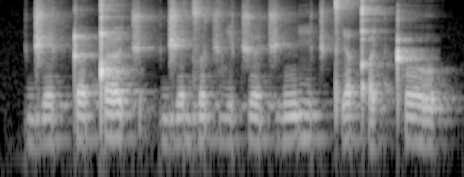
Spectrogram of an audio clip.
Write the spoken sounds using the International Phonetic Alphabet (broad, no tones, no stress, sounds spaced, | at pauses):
d͡ʒ eː t͡ʃ ʈ œ ǃ œ t͡ʃ | d͡ʒ e d͡z o t͡ʃ ʎ e t͡ʃ øː t͡ʃ i̤ ŋ iː t͡ʃ tʼ i qʼ o t͡ʃ ʈʰ o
